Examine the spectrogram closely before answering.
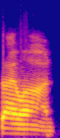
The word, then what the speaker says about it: Dylan: It's spelled Dylan, pronounced Dylan.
